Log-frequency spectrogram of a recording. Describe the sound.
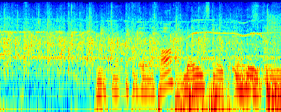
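Steady audience applause for two young women runs through the whole stretch, a dense wash of clapping, with a voice rising over it about halfway through.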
